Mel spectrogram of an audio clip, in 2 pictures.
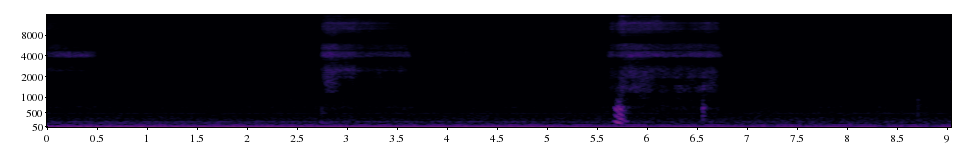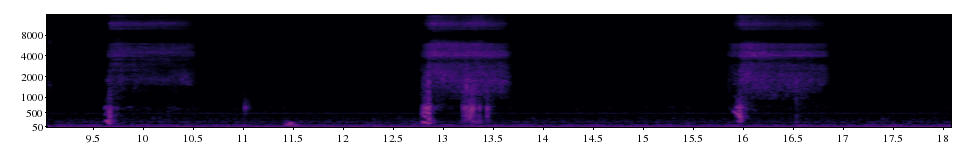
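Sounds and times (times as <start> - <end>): kitten snoring softly: 0.0 - 0.7, 2.7 - 3.9, 5.6 - 6.9, 9.6 - 10.6, 12.8 - 13.8, 15.8 - 17.0.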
